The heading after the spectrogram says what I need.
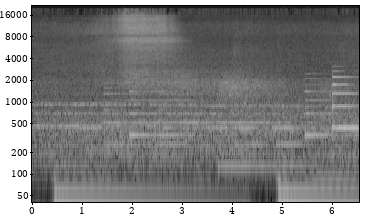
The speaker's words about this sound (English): Breathe now and find the calming rhythm of the waves.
